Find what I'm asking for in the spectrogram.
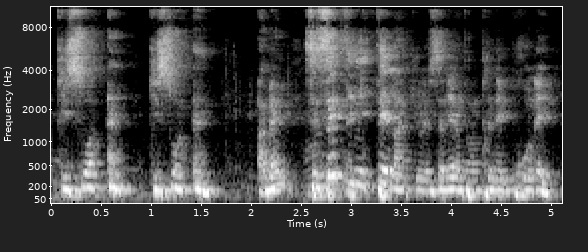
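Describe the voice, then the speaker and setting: A man's voice: on the high side, lively intonation, moderate pace, dark tone. A man preaching a sermon as pastor, punctuating his points with frequent calls of amen. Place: church hall. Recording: echoey church room, voice from a distance.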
